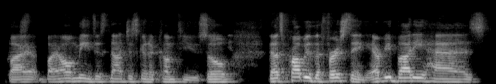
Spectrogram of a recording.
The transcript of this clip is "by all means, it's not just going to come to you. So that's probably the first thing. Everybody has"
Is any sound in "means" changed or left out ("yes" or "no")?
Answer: no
